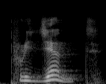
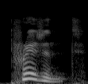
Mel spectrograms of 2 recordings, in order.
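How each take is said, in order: First: The stress is on the second syllable. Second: The stress is on the first syllable. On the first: It is a verb. "강세를 뒷부분에 있는 알파벳 E의 강세를 두면" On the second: It is a noun meaning a gift. "강세가 앞부분에 있는 알파벳 E의 강세가 있습니다"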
